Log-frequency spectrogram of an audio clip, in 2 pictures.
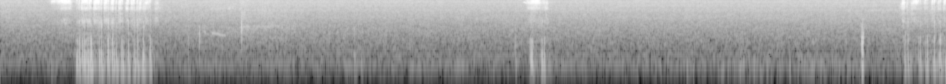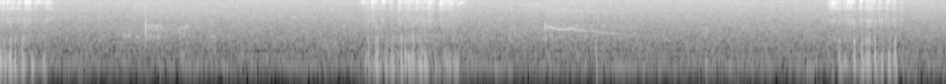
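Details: Sleeping ten-year-old cat snores steadily: hoarse, airy breaths about every four seconds, each lasting under a second, in a quiet room with faint background hiss and an occasional small click.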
